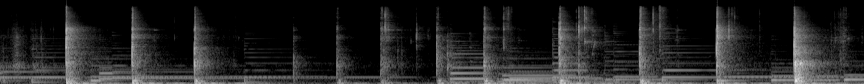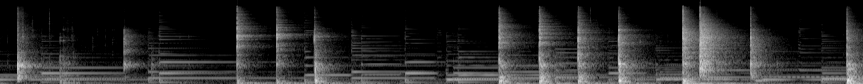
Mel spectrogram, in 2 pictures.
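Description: Acoustic guitar music, plucked and strummed, with frequent sharp attacks.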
